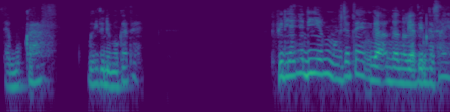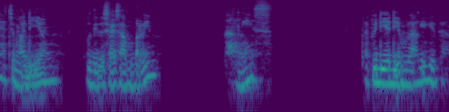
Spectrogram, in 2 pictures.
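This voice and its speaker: Middle-aged sundanese-accented guy spinning a spooky tale, gravelly husky voice, kinda muffled lo-fi audio. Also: a little high, normal speed, pauses often. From West Java, Indonesia. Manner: animated, acts out quotes, drops to near whispers. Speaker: guest storyteller. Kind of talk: casual ghost-story telling. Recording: dull lo-fi sound.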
